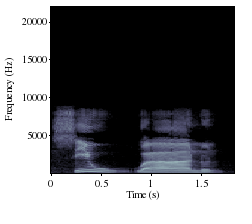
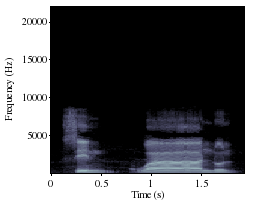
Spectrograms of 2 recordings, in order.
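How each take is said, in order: First: The n sound merges into the w. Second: The n sound is pronounced clearly before w. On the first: The speaker calls it wrong. "tidak boleh dibaca siwanun" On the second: The speaker calls it right. "tapi harus dibaca jelas sin wanun"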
